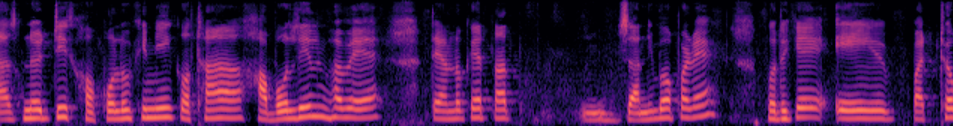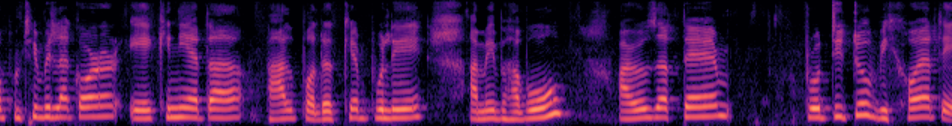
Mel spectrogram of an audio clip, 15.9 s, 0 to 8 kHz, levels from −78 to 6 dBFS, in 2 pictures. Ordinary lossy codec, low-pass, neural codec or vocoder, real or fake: none; none; codec, 16 kHz, 2 kbps, X-Codec, HuBERT features, trained on LibriSpeech; fake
